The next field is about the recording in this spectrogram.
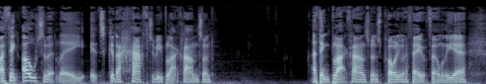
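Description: A man talks very fast with ordinary pitch variation, on a very clean recording with a silent background. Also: medium pitch for a man. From Cornwall, England. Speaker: podcast co-host. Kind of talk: casual chat.

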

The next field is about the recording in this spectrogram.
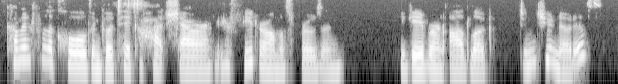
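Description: Against a quiet backdrop, the clip is reading aloud in a natural voice.

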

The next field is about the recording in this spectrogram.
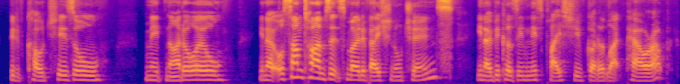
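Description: Speaking at a moderate pace with an Australian accent, the voice shows ordinary pitch variation. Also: woman, fairly low pitch for a woman. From Tasmania, Australia. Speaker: politician, former foreign correspondent. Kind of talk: casual interview.

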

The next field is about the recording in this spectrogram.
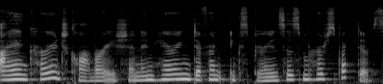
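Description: In a normal speaking voice with ordinary pitch variation, a woman talks at a fairly quick pace over a very clean recording with a silent background. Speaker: guided meditation host. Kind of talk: guided meditation.

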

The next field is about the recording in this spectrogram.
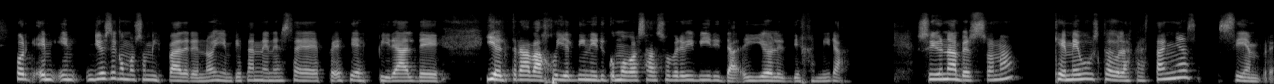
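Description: An unremarkable speaking voice from a woman, medium-pitched with ordinary pitch variation, at a moderate pace over a quiet background. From Spain. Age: 30s. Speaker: podcast co-host. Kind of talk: casual chat.

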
